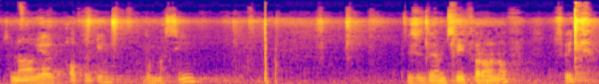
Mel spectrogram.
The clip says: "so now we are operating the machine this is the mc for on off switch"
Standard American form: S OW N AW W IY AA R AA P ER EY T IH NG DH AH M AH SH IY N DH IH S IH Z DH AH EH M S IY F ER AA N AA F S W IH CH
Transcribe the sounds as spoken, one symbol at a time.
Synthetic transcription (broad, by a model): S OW N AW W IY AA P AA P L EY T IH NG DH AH M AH S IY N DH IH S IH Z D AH EH M S IY F ER AA N AA F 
